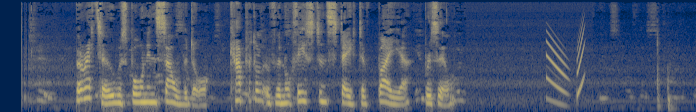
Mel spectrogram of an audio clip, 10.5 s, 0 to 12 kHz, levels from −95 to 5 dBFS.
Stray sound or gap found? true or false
true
